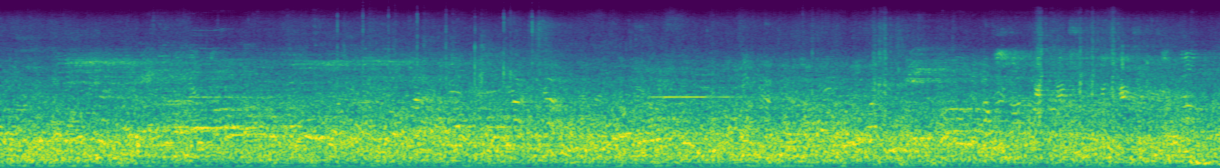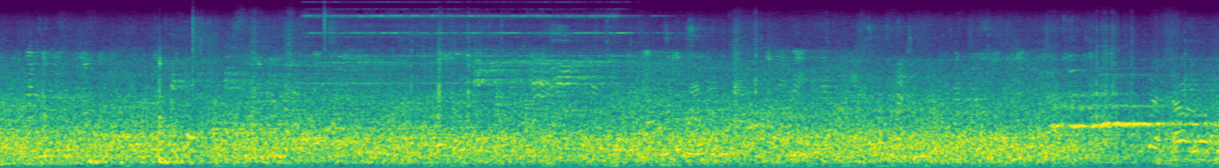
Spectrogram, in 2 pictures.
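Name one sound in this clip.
A large crowd chatters steadily in a big echoing hall.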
